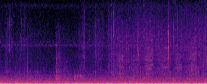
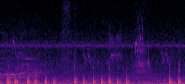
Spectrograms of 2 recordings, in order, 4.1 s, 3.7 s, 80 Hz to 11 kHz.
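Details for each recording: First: 2015 Lexus ES350 rocked with sunroof tilted up or slid open: only a low muffled rumble and no clunking, unlike with it closed, pointing to the sunroof. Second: 2015 Lexus ES350 rear clunk over bumps, reproduced by rocking the body with sunroof glass closed: sharp hollow knocks in bursts; none when tilted or slid open; sunroof glass clunk, a screw suspected touching.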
